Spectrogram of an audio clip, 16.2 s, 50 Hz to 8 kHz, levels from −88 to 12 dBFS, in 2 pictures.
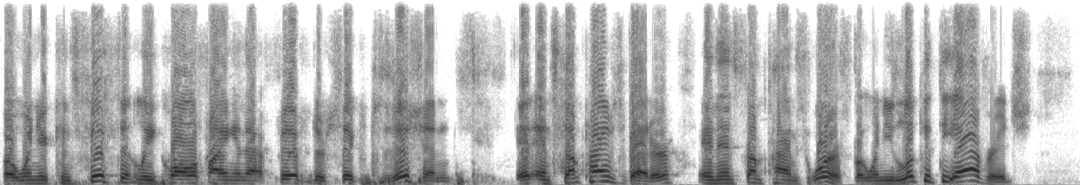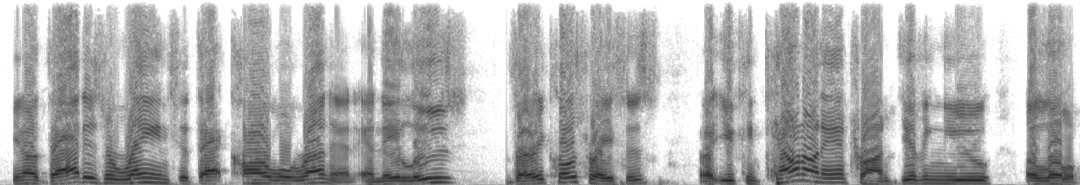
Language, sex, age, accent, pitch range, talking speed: English, male, 50-69, American, 130-175 Hz, 200 wpm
